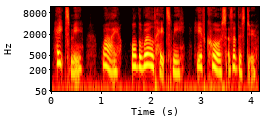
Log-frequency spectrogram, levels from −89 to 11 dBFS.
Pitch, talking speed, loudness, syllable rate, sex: 215 Hz, 200 wpm, -20 LUFS, 5.5 syllables/s, female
